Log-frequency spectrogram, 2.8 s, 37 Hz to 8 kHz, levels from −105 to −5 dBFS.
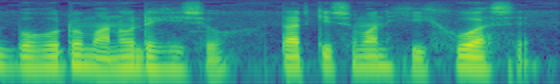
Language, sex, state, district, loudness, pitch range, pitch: Assamese, male, Assam, Hailakandi, -22 LUFS, 100-110 Hz, 110 Hz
